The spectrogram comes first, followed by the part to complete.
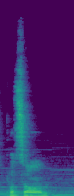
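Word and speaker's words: poisson: That's so ridiculous cuz that's just how it's pronounced in French. Pson it means fish or to fish.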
